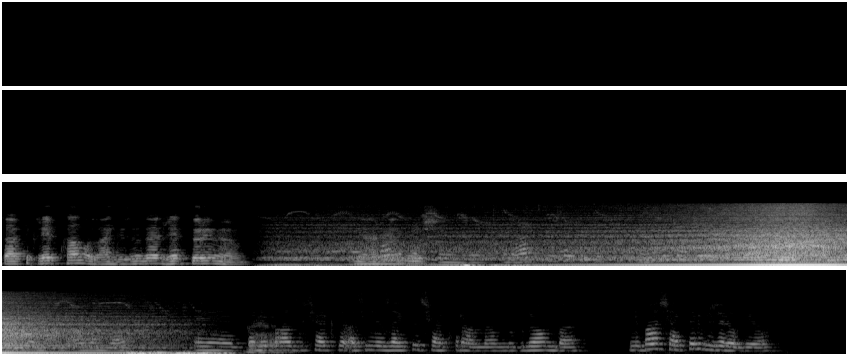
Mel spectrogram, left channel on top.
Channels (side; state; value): left; silent; digital silence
